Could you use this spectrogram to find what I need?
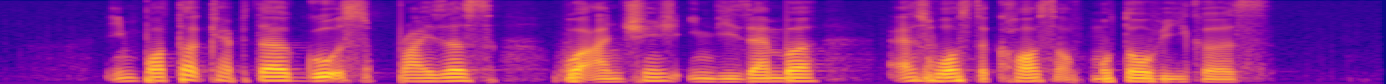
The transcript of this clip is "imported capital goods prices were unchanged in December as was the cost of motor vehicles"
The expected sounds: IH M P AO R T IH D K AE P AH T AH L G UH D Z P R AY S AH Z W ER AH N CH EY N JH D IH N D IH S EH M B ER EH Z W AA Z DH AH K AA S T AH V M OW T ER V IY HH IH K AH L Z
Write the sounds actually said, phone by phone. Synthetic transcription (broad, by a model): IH M P AO T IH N K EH P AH T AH L G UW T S P R AY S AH S W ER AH N CH EY N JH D IH N D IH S EH M B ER EH S W AA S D AH K AA S AH F M OW T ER V IY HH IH K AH L S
